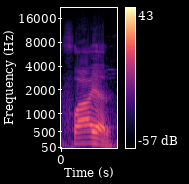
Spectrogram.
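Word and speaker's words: fire: ई का यहाँ देखिए ई साइलेंट है, यहाँ भी ई साइलेंट है, तो इसे क्या पढ़ेंगे, फायर वायर।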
